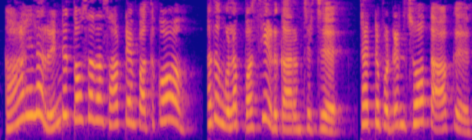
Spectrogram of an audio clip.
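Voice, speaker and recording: A woman's voice: very high voice, animated, rapid-fire, bright, forceful tone, heavily acted. A woman voicing a bossy, scheming older mother-in-law in a cartoon, nagging and scolding, with Tamil village speech. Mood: grumbling. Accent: Tamil Nadu village speech.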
